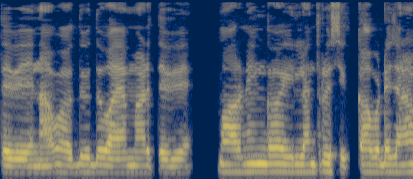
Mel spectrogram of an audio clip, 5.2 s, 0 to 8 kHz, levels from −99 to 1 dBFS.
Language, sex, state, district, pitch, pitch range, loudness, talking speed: Kannada, male, Karnataka, Bijapur, 125 Hz, 115-130 Hz, -23 LUFS, 140 wpm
